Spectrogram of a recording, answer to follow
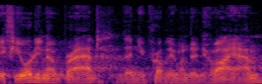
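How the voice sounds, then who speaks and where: A man speaks at a very deep, low pitch with ordinary pitch variation. Audible room echo surrounds his voice. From England and US (half English, half American). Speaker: event organizer, online seller. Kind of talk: casual walkthrough vlog. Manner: casual, many fillers.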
